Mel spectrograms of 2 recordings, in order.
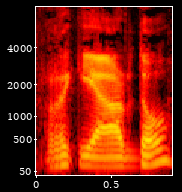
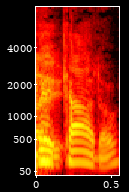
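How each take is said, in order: First: The name is said in an Italian-style way. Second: The name is said in an anglicized Australian way. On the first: This is how the name should properly be said. "It should be Ricciardo" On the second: This is how the name is commonly said locally. "even though Ricciardo"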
